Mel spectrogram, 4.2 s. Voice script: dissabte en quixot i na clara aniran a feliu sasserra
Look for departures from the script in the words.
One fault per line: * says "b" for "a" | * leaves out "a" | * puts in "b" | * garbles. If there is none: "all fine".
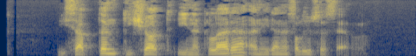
all fine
